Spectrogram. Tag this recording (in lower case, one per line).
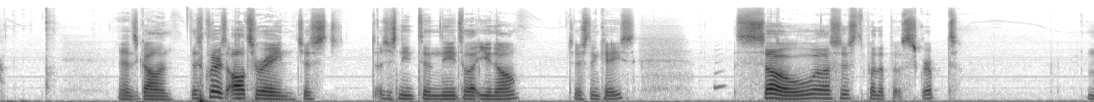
speech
